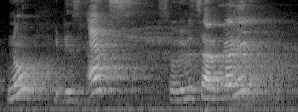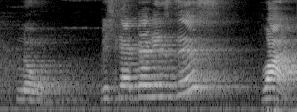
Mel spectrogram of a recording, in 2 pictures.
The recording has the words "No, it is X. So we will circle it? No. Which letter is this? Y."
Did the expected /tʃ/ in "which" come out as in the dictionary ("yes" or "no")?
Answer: no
